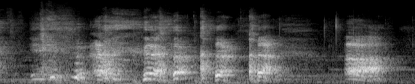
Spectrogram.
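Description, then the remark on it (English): A person coughs and clears their throat repeatedly, a string of rough, broken bursts with a louder, harsher hack near the end. “Sorry, there was something in my throat.”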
